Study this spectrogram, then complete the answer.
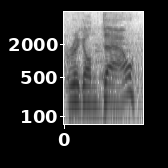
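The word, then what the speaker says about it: Rigondeaux: talked about fighting riondo as he's correctly pronounced with the Spanish accent rigon da and two absolute Geniuses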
